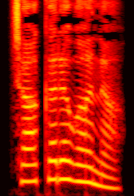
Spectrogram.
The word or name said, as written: ಚಾಕರವಾನ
